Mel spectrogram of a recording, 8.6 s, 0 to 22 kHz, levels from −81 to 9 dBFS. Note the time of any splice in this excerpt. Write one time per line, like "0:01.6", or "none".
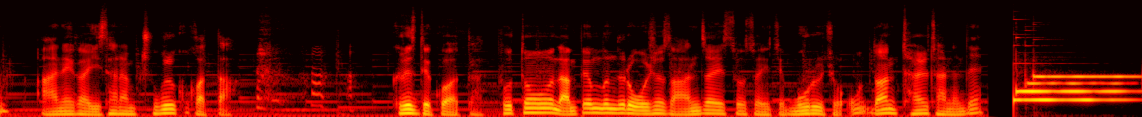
0:07.4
